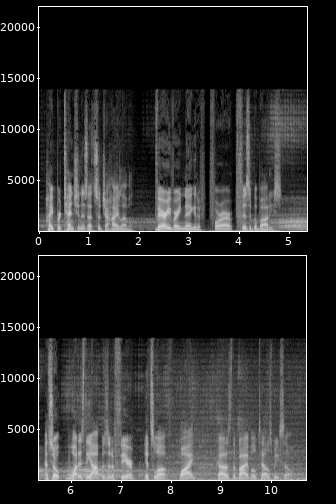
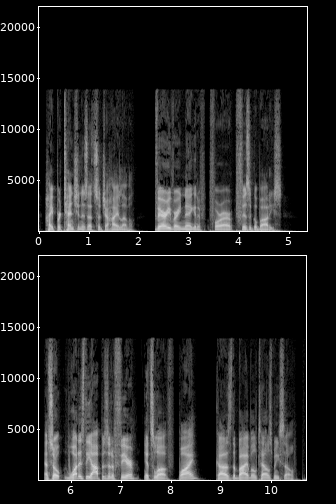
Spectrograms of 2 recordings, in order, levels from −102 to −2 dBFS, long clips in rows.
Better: second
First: household noises; noticeable; throughout; 10 dB below the speech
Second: none

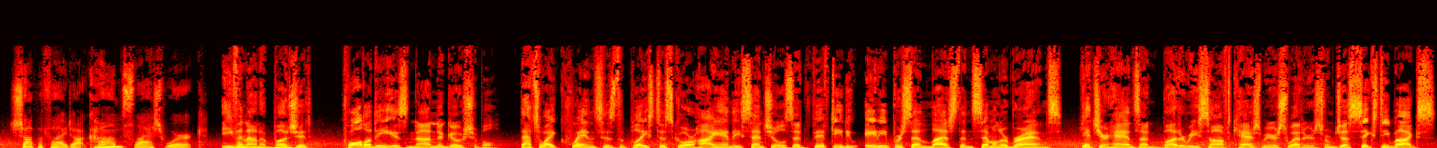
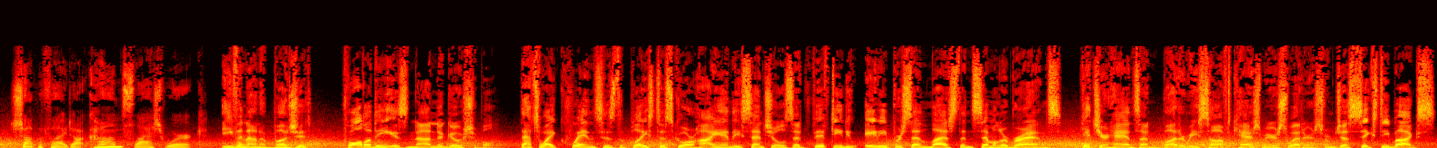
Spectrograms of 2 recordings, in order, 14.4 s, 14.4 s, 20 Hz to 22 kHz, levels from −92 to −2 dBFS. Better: first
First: wind noise on the microphone; occasional gusts; 20 dB below the speech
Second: wind noise on the microphone; heavy; 9 dB below the speech

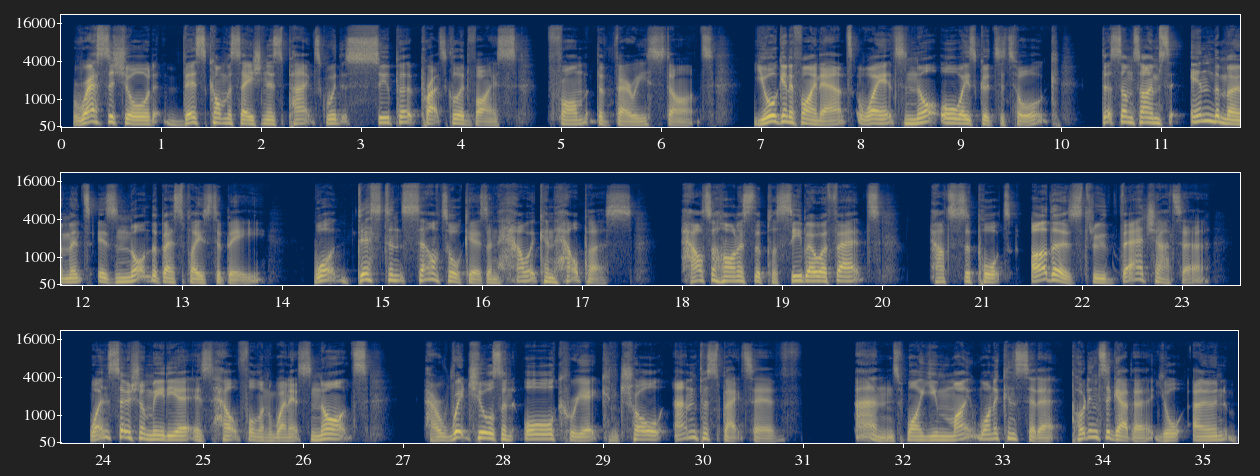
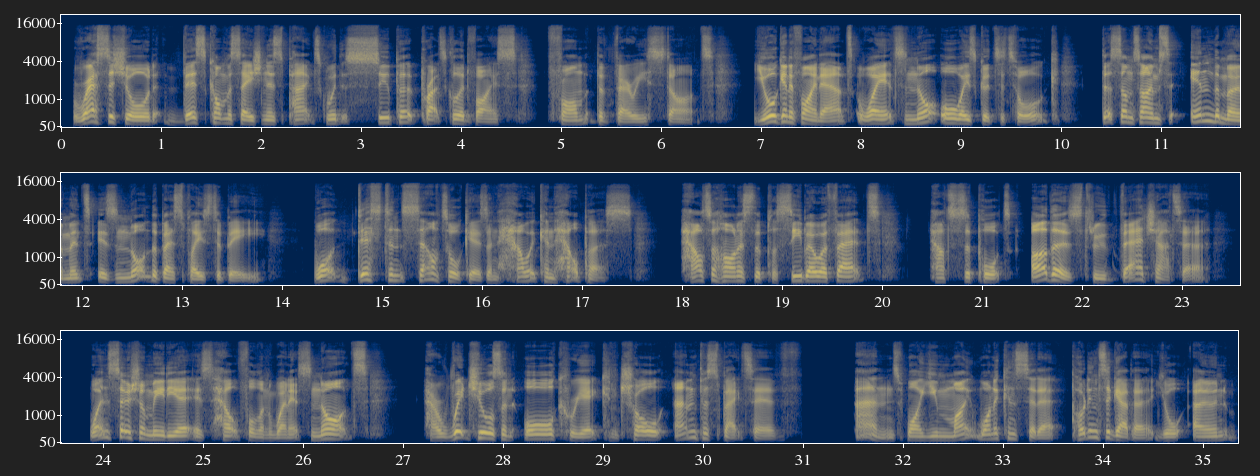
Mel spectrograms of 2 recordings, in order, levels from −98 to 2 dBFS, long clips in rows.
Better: first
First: none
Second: thin; somewhat; fading below 300 Hz

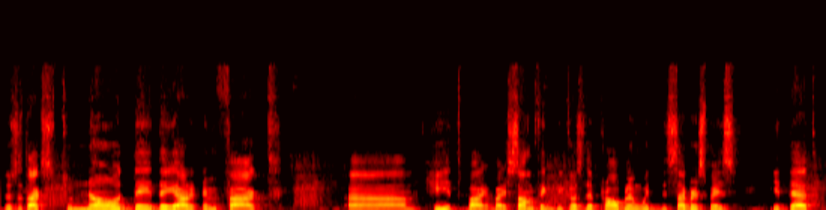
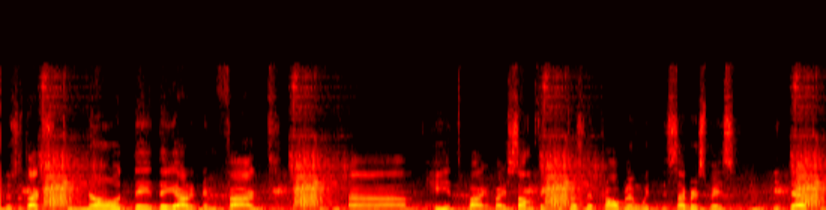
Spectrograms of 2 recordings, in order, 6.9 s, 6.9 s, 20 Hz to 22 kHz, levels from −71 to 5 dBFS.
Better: first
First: hiss; faint; throughout; 25 dB below the speech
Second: hiss; loud; throughout; 3 dB below the speech

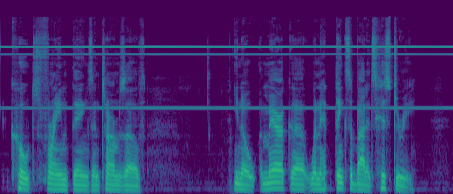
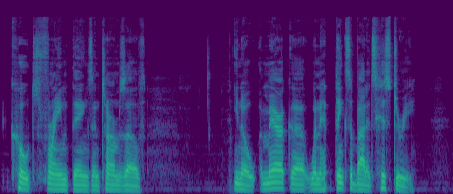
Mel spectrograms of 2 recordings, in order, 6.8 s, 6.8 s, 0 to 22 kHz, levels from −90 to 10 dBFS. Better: second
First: high-pitched whine; loud; throughout; 8 kHz, 6 dB below the speech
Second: none

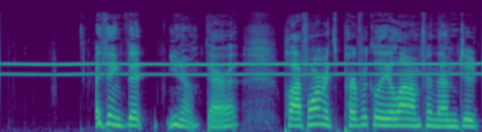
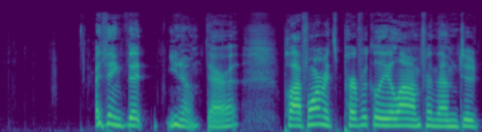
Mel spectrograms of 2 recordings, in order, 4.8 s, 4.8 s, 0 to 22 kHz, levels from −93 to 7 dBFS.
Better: second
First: high-pitched whine; loud; throughout; 3 kHz, 6 dB below the speech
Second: none

